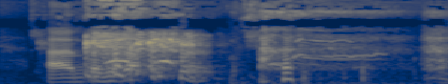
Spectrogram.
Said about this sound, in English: I'm going to let you have a good big cough while I ask you the next question. You might need to.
